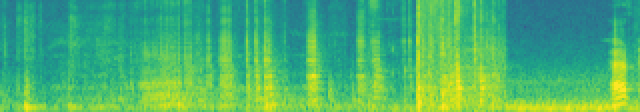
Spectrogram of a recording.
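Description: Plastic tie-wrap strapping being cut with scissors and pulled off a cardboard box: a few sharp clicks and snips, then a louder scraping rustle about two and a half seconds in.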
